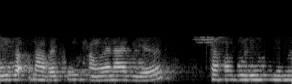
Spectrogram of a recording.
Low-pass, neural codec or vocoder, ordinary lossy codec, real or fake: 3.6 kHz; none; none; real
